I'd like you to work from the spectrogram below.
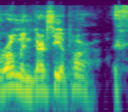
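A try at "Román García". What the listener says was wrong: Say it correctly. [laughter] Roll your ars correctly.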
